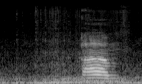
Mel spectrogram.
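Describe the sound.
A brief, loud engine-like roar swells up and fades over a steady low rumble, sounding like a voice imitating a car engine revving to life.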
